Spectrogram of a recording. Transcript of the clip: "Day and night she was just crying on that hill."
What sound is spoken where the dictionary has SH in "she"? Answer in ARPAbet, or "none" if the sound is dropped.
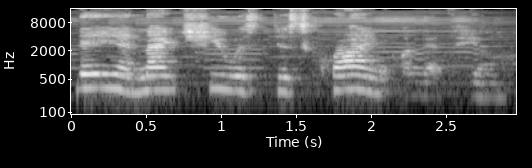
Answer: SH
